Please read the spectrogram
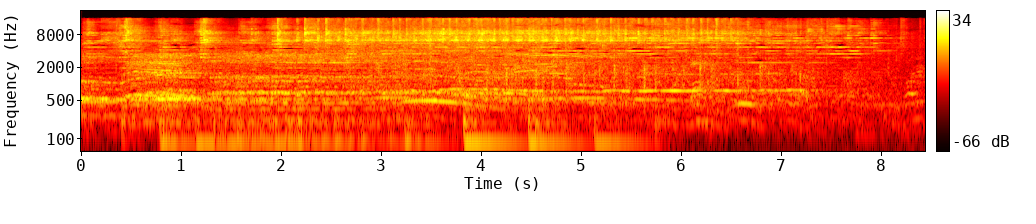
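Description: Live folk music on piano accordion and bass drum, with a group of men singing along. Near the end the accordion holds a long final note that stops about seven seconds in, as the song ends.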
